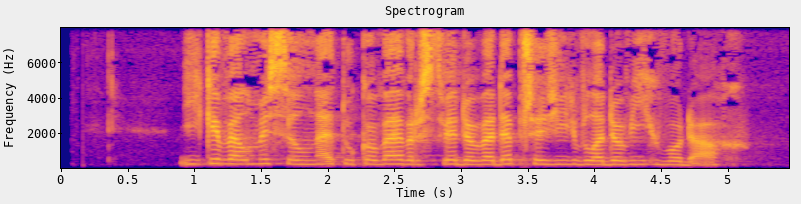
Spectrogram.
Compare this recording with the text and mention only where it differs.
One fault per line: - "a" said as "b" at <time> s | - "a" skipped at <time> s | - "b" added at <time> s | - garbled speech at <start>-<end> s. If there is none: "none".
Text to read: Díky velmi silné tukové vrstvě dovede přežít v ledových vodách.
none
